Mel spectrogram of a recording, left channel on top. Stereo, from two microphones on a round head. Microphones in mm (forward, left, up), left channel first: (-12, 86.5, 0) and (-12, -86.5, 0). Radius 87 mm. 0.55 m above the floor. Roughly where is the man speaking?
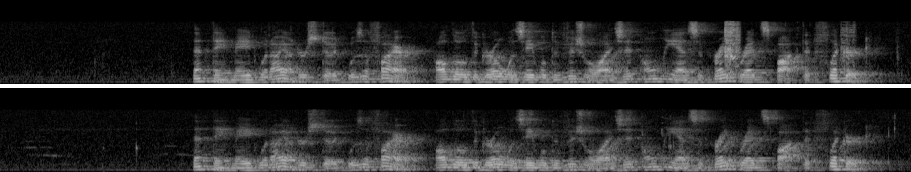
Left.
